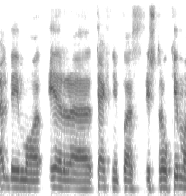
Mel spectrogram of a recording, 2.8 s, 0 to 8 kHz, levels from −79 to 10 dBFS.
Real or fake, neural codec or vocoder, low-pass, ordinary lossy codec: real; none; 7.2 kHz; Opus, 64 kbps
